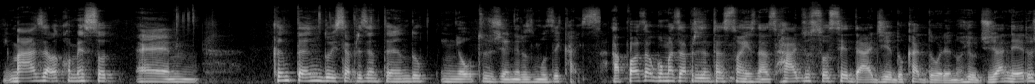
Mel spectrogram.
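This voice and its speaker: A man with a Brazilian accent talks to his viewers as the host of his own channel, telling a biography in an easygoing, conversational way. He moves between reading polished passages and retelling loosely, often pausing on hesitant filler sounds. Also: medium pitch, a little mellow. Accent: Brazilian Portuguese. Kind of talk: casual educational storytelling.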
